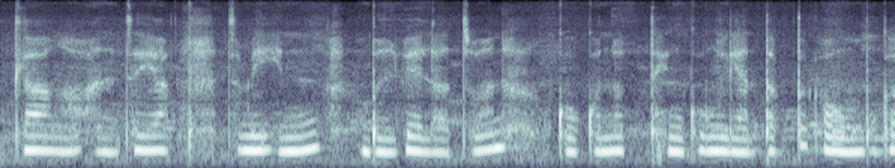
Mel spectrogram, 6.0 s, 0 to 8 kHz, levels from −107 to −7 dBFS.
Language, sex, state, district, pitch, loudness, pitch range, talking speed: Mizo, female, Mizoram, Aizawl, 215 Hz, -19 LUFS, 205-220 Hz, 180 wpm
